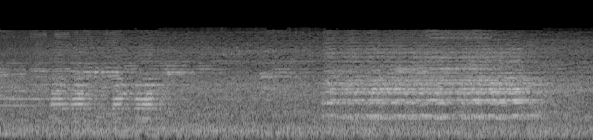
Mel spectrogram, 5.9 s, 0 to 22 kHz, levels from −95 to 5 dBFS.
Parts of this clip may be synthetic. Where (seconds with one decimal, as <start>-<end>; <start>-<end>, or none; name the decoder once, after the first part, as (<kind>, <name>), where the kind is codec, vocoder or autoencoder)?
1.3-4.8 (vocoder, Vocos)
